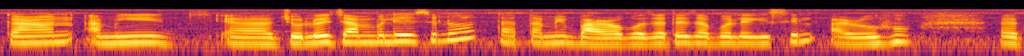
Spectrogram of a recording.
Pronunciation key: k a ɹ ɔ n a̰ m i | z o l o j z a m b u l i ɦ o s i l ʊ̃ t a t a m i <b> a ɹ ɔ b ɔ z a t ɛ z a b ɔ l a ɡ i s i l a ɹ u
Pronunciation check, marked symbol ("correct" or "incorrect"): correct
